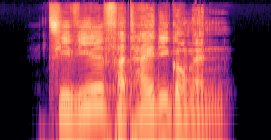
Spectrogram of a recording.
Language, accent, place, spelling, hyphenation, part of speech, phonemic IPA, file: German, Germany, Berlin, Zivilverteidigungen, Zi‧vil‧ver‧tei‧di‧gun‧gen, noun, /t͡siˈviːlfɛɐ̯ˌtaɪ̯dɪɡʊŋən/, De-Zivilverteidigungen.ogg
- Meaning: plural of Zivilverteidigung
